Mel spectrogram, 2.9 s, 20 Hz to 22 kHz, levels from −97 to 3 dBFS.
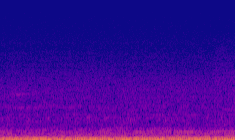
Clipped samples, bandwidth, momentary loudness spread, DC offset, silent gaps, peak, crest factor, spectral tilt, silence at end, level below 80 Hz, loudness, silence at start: under 0.1%; 2.8 kHz; 2 LU; under 0.1%; none; -24 dBFS; 10 dB; -8 dB/octave; 0 s; -36 dBFS; -42 LUFS; 0 s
